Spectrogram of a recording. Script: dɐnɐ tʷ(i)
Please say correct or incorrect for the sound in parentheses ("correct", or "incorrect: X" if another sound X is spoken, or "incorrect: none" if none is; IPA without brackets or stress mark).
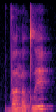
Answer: incorrect: e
